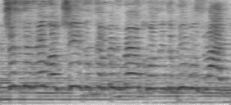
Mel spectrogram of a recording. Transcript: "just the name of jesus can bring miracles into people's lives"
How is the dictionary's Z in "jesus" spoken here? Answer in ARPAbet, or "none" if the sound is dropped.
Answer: Z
